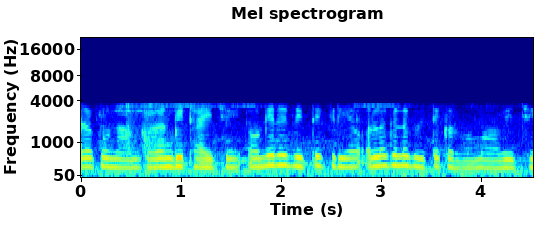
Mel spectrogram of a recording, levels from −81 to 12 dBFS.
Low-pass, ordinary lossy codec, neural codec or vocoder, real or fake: 3.6 kHz; none; none; real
